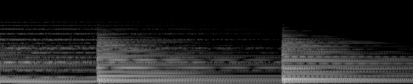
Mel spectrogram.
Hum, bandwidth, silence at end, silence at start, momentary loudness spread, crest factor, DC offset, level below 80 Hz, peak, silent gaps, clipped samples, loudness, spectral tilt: none; 11 kHz; 0 s; 0 s; 15 LU; 18 dB; under 0.1%; -48 dBFS; -12 dBFS; none; under 0.1%; -29 LUFS; -7.5 dB/octave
